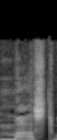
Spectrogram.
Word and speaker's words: must: In these sentences, remember to pronounce the U of must with the schwa and the U of mustn't with the sound of the U in cut.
